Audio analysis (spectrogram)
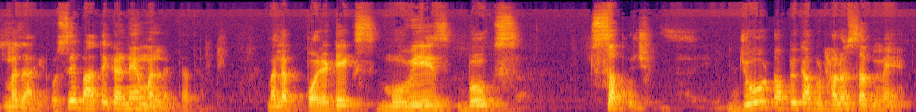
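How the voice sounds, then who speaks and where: Here a young man's voice runs on the high side, expressive and unhurried, with a darkish tone. He's performing live storytelling at a small indoor open mic, recounting a personal story and talking with the audience along the way.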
